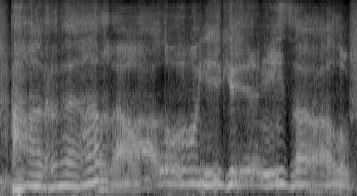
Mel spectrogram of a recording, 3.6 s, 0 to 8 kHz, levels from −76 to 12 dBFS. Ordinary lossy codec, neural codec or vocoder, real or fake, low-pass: none; codec, 16 kHz, 1 kbps, X-Codec, HuBERT features, trained on LibriSpeech; fake; none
